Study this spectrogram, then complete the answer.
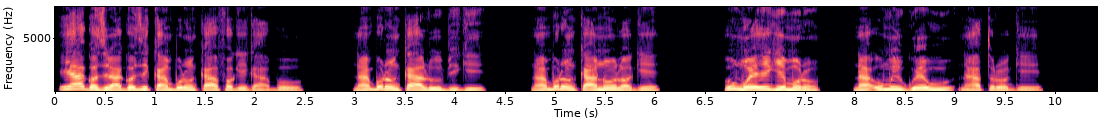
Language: Igbo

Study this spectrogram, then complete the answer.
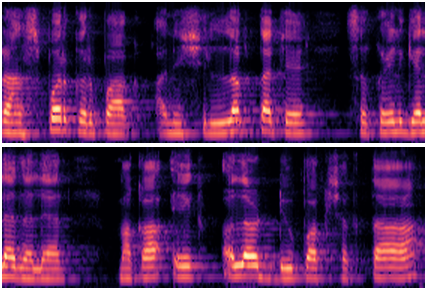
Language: Konkani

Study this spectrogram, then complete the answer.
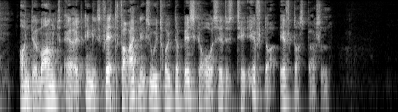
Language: Danish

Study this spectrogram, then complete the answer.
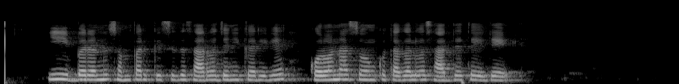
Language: Kannada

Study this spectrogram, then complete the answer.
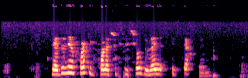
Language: French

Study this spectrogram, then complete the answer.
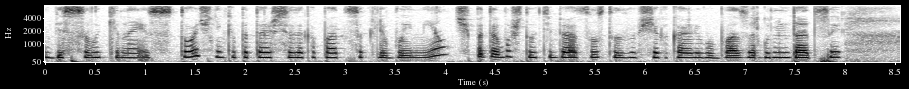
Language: Russian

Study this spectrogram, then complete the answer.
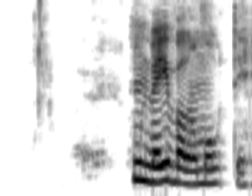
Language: Icelandic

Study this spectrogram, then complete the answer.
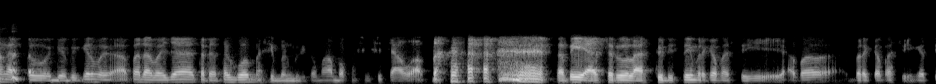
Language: Indonesian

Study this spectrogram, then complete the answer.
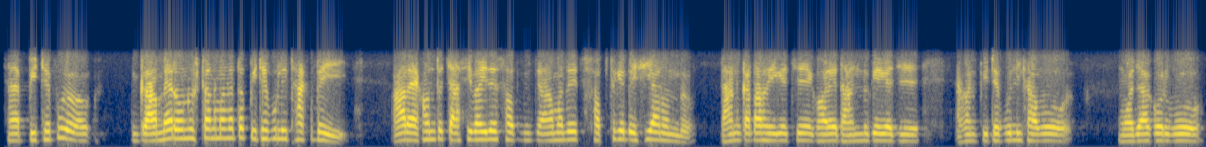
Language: Bangla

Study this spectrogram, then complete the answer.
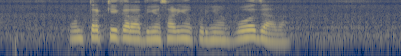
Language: Dogri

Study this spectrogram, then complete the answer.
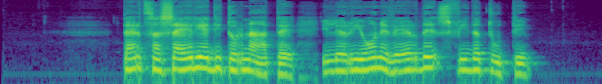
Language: Italian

